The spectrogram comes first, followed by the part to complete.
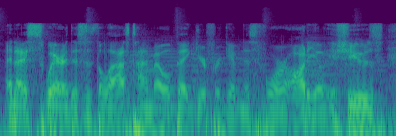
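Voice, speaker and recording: A man's voice: lowish voice, little pitch movement, a little fast, a bit bright, soft background music. A man hosting a podcast in a casual, chatty way, informal and wry, often poking fun at himself, on a homemade recording. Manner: informal, self-deprecating, wry. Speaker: podcast host. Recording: amateur home podcast audio.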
